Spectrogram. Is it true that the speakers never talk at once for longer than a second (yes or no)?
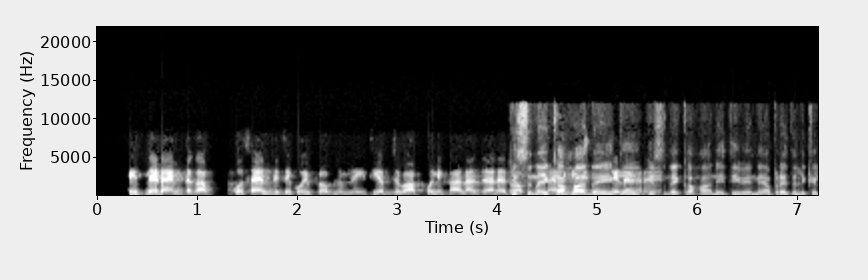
no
